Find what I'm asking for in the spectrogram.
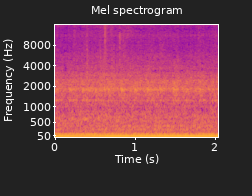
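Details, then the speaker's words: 1990 Ford F Super Duty, naturally aspirated 7.3 IDI diesel, after injector replacement, warming slightly: deep steady rumble with even beat, no miss or knock, runs much smoother than before; RPM gauge intermittent; normal idle. "man yeah it runs so much smoother than before"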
